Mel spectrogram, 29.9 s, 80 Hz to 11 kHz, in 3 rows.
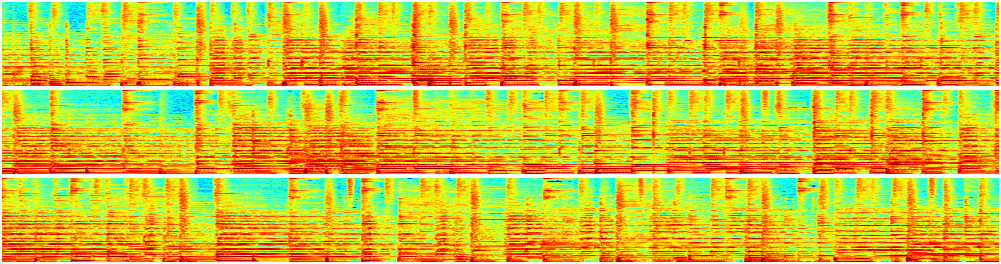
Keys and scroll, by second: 7.4 Tab, 26.1 super+d.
